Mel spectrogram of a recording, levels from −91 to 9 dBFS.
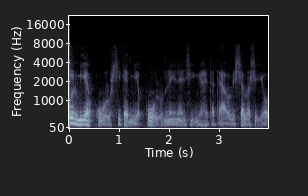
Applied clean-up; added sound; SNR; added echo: none; none; none; none.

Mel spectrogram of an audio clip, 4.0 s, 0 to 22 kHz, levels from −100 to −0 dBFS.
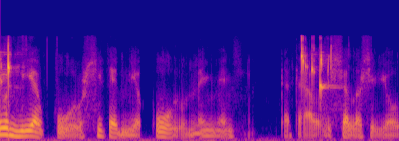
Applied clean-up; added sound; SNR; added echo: neural diffusion model UNIVERSE++.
